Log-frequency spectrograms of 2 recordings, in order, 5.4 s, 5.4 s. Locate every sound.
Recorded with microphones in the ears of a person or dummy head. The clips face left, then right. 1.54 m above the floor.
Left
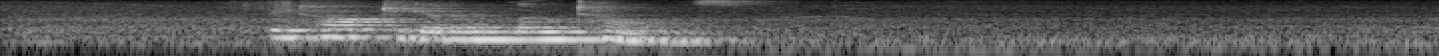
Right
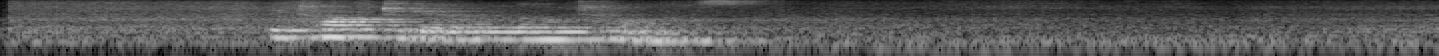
1.0 s a woman speaking: 5° right (ahead or behind), 1.5 m; by 2.8 s 60° left (ahead or behind), 1.1 m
